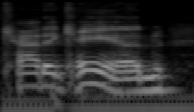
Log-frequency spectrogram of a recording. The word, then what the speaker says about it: Catachan: He like you actually the first episode where you see catechans come up, he literally in the very bottom right hand corner is like, yeah, it's actually pronounced catecan.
